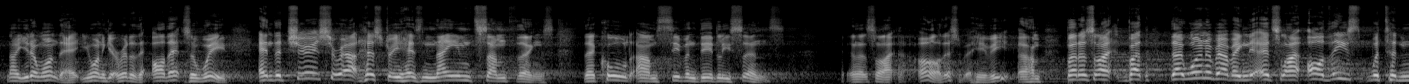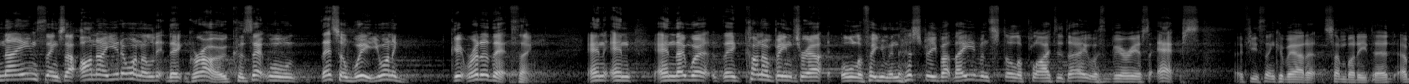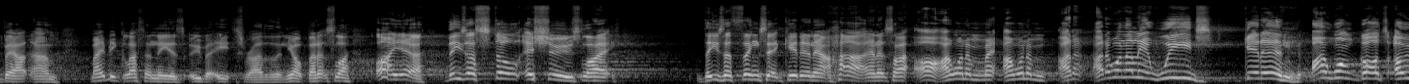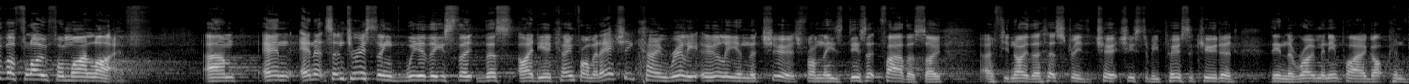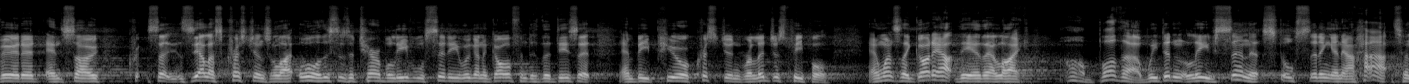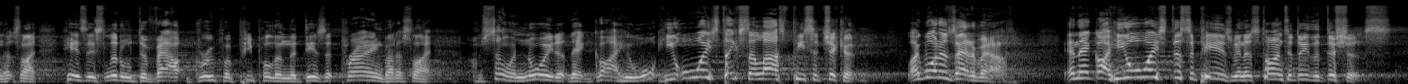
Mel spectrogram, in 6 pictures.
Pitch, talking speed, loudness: 185 Hz, 215 wpm, -23 LUFS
